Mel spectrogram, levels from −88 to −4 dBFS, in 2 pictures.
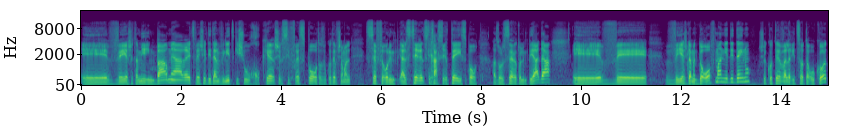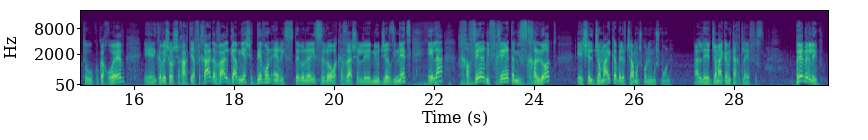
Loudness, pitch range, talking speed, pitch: -25 LUFS, 100-130 Hz, 175 wpm, 110 Hz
